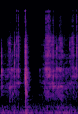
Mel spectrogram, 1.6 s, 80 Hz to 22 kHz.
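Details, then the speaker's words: DAM Quick 101 spinning reel after cleaning, greasing and a floppy-handle fix, rotor turned back: quiet, even clicking in short bursts, much quieter thanks to grease on the anti-reverse; anti-reverse works normally. "it does but did you notice how much quieter it is that's because of that grease that we put on that anti-reverse they quieted it down"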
